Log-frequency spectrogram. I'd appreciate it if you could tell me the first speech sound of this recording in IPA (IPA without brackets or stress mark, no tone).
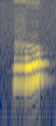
ɦ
